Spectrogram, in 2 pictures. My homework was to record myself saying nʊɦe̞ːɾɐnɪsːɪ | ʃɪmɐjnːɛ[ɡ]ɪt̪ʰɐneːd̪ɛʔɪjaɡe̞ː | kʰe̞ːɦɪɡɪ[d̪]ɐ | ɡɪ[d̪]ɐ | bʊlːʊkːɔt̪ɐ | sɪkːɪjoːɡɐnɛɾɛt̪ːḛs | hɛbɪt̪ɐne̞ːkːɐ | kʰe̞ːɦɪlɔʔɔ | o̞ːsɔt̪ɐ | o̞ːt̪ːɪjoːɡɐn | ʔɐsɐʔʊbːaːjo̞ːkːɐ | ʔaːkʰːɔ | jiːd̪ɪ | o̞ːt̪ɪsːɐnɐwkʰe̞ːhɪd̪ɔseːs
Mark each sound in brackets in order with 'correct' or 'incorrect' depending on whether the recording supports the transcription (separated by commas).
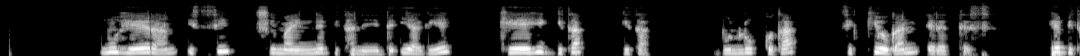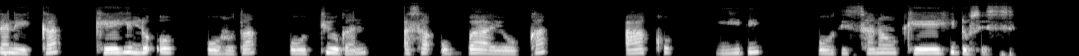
incorrect, incorrect, incorrect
